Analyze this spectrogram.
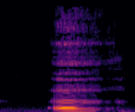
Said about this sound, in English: Sorry, y'all, I'm yawning, man. I don't know why I'm so tired.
